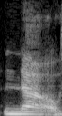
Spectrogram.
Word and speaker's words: Knowe: The Children of Green, no. So no is spelled K-N-O-W-E.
